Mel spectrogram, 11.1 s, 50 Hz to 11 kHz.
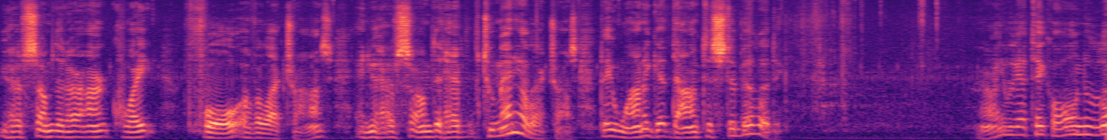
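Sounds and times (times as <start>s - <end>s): man speaking: 0.0s - 7.9s, 9.8s - 11.0s.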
